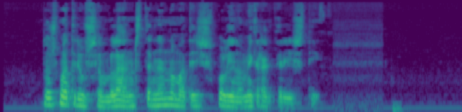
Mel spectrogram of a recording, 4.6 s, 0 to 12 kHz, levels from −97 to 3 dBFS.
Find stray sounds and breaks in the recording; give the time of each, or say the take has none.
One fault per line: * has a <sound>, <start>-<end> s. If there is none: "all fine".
all fine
